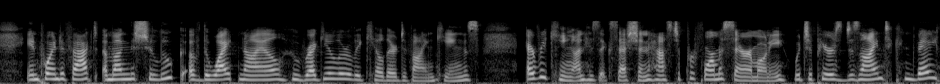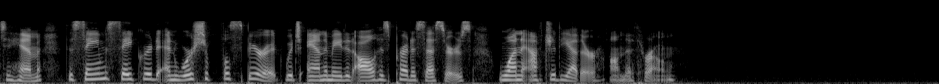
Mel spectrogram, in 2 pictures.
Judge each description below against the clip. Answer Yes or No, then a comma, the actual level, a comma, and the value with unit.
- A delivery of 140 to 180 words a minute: Yes, average, 165 wpm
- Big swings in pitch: No, average, 3.5 semitones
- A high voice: Yes, high, 215 Hz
